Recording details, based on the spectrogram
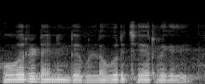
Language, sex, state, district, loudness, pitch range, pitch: Tamil, male, Tamil Nadu, Kanyakumari, -15 LUFS, 100-110 Hz, 105 Hz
